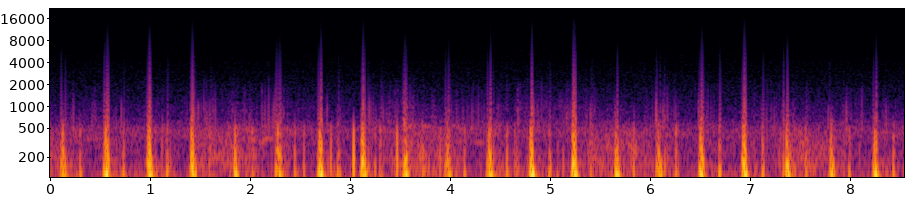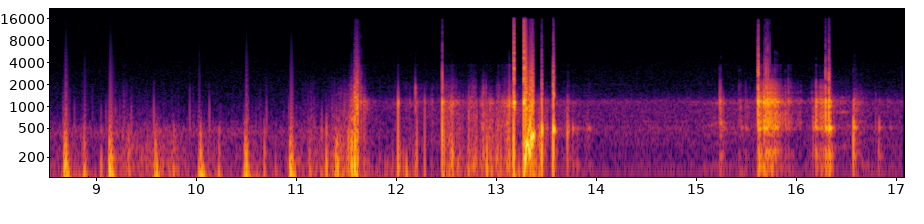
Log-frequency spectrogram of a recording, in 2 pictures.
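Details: Heartbeat recorded after running: fast, steady low thumps at about 140 a minute, then handling noise, rapid heartbeat after exercise.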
